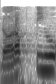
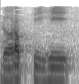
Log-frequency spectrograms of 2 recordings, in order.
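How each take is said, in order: First: The final syllable ends with a 'u' vowel. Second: The final syllable ends with an 'i' vowel. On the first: The speaker calls it wrong. "jangan sampai antum bacanya dorob tihu kan domennya hu" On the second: The speaker calls it right. "Ternyata yang benar sesuai kaidah dorob tihi"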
